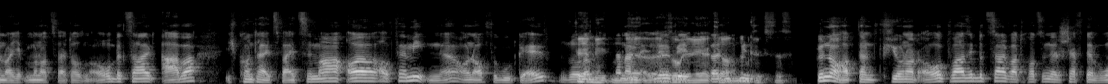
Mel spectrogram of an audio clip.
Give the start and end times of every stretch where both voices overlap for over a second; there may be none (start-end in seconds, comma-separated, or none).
5.7-7.7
